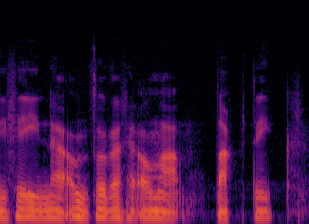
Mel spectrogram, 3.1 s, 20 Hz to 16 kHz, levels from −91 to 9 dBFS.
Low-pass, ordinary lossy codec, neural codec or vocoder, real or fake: 14.4 kHz; none; vocoder, 44.1 kHz, 128 mel bands, Pupu-Vocoder; fake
